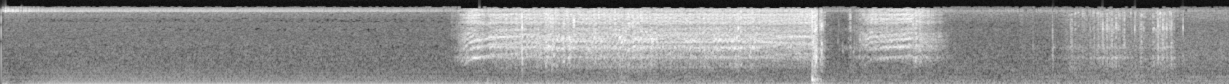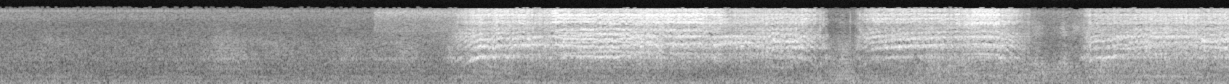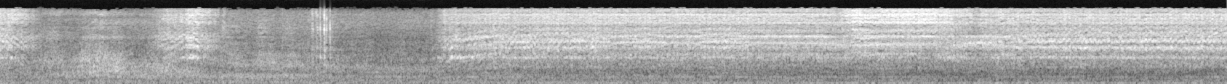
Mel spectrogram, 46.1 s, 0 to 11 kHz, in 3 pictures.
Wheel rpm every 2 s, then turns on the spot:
0, 0, 0, 130, 160, 90, 10, 20, 0, 0, 40, 160, 140, 120, 80, 100, 30, 0, 100, 160, 160, 160, 160.
14-16 32-34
